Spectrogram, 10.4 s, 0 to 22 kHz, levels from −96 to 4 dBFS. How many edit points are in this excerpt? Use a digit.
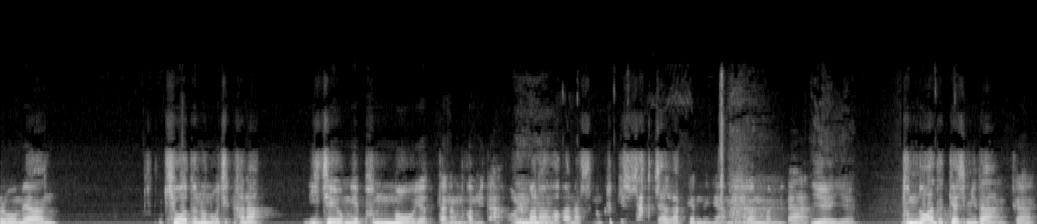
1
